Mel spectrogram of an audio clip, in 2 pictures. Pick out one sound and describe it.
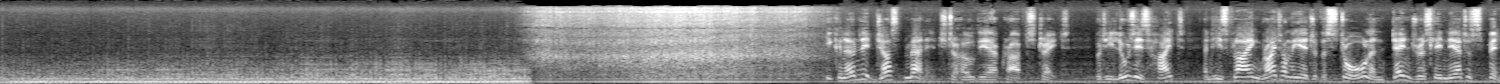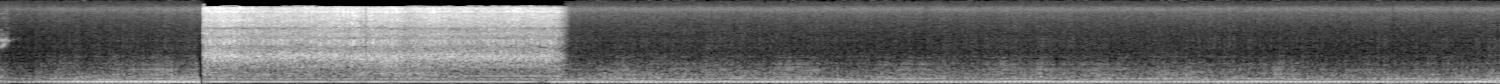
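Propeller engines drone steadily in flight.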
